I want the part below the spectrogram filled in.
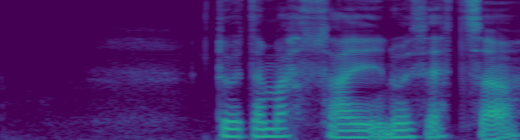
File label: "mathau", Welsh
